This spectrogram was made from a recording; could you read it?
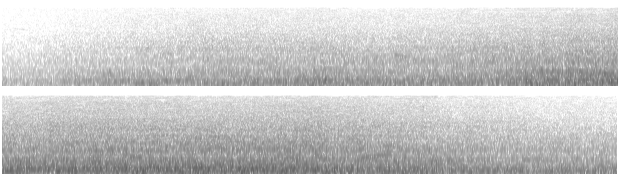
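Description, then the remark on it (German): Steady sea surf breaks against the rocks of Rügen, a broad rushing roar that swells louder about halfway through and stays full, with a hint of wind in the background. “Ich stehe hier auf den Felsen von Rügen und sehe aufs Meer hinaus.”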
